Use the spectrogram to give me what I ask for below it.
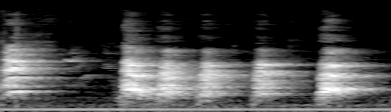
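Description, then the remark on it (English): A dog barks repeatedly because someone is at the door, about five sharp barks in quick succession at a steady pace, over a constant low electrical hum. “Someone is at my door, and my dog is going crazy.”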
